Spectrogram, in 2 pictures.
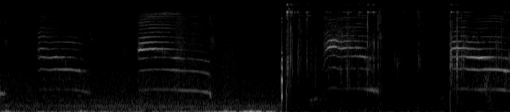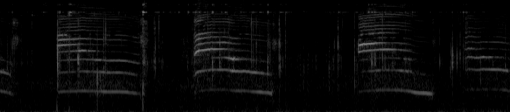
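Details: Repeated kitten meows while chasing butterflies on grass: about seven clear, tonal, slightly descending cries in quick succession, each under a second, after an abrupt cut early on; faint clicks and a steady high whine behind.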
